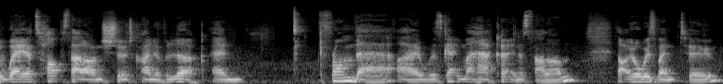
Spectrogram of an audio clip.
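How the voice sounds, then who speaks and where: A man with an English Midlands accent speaks at a medium pitch over noticeable background noise. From Shropshire, England. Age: 20s. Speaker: hairdresser. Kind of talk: interview. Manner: fast.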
